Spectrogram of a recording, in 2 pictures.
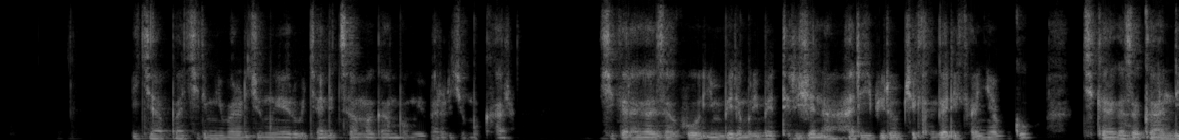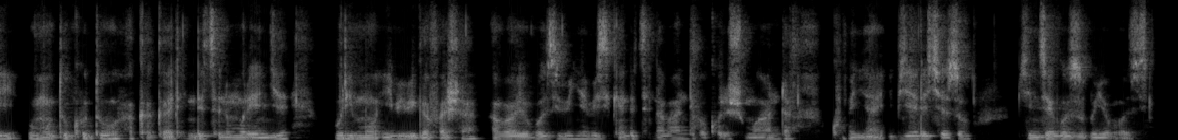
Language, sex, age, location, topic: Kinyarwanda, male, 25-35, Kigali, government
